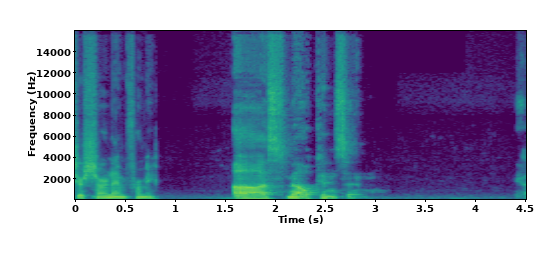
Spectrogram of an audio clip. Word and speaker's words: Smelkinson: Smelkinson. Yeah. It's as you read it, Keith. Smelkinson, buddy. It is Smelkinson, yeah.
